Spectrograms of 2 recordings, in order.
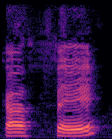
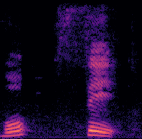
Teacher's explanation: O agudo é, né? Café, e o circunflexo ele é mais fechado.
